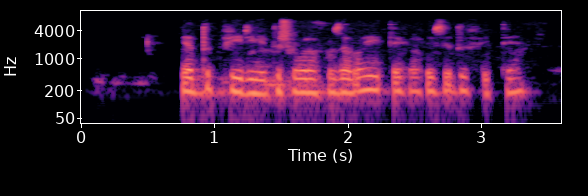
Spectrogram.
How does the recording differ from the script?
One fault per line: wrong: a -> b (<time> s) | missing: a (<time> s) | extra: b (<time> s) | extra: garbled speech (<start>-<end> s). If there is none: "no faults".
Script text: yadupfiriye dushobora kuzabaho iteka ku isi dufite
no faults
